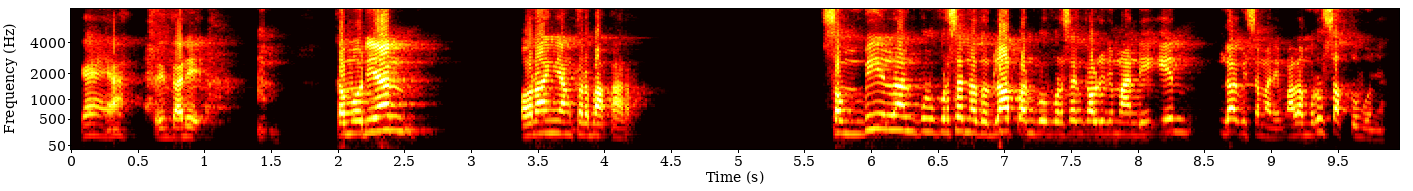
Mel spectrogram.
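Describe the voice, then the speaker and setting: A man teaching a lively, joking religious class and acting out the voices he quotes. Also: extremely high pitch, a little fast, pauses often. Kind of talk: lively classroom lesson with jokes.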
